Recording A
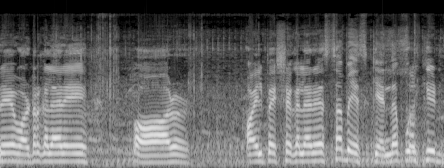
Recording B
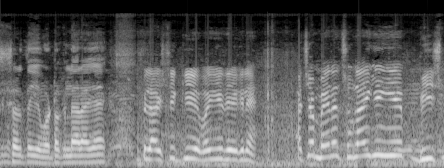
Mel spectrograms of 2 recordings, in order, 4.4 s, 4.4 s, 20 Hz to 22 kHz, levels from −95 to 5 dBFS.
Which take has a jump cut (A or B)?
B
